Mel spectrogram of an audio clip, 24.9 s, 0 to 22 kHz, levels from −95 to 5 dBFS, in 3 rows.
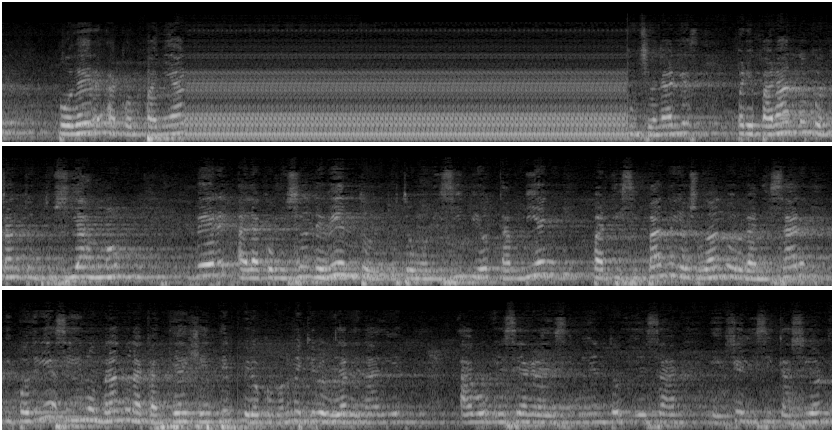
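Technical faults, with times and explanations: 1.88–6.25 s, system hang loop: the sound freezes into a rapid, rattling buzz at about 21.5 Hz. A single 46.44 ms fragment repeats identically about ninety times, which fits a 2048-sample buffer. The computer or its audio driver stalled, but the sound hardware kept reading the same ring buffer over and over. With a segment this short, the exact repeats merge into a steady mechanical drone pitched at the loop rate.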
